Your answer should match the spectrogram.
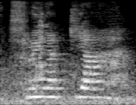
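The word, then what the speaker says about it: Thrinakia: The advice has to be, he gets to thriakia, which is how you say it in Greek, to avoid eating.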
